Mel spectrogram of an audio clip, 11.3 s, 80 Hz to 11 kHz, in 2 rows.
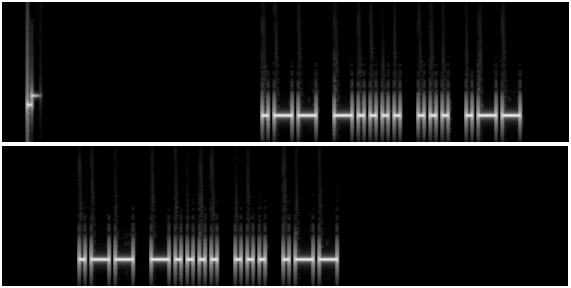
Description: Morse code, heard as a keyed tone, about 20 wpm, 700 Hz. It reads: W6SW W6SW
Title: USA Call Signs - 4 Characters - Repeated 2x - 20wpm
